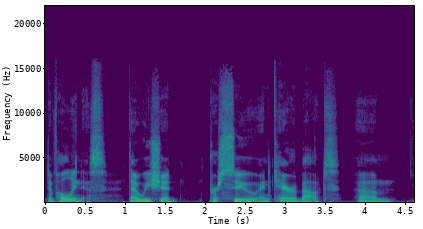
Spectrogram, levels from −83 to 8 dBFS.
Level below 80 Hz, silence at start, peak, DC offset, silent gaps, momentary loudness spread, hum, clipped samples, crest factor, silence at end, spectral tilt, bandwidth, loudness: -50 dBFS; 0.05 s; -12 dBFS; under 0.1%; 1.98-2.04 s; 10 LU; none; under 0.1%; 16 dB; 0.3 s; -5 dB/octave; 15.5 kHz; -28 LUFS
